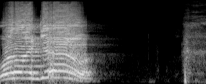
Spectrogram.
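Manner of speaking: very high, very loud, slow, drawn-out shout. Voicing an archer in the middle of a fight: shouting in character. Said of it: "he shouts".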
